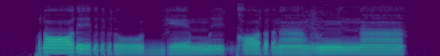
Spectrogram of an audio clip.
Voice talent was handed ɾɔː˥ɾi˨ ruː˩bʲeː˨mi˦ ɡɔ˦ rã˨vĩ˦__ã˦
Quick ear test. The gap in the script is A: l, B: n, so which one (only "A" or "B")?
B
